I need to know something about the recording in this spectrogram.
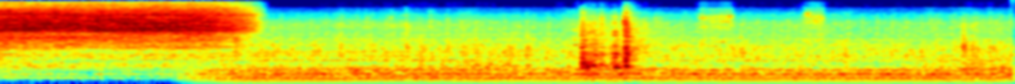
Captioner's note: vehicle rumbling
